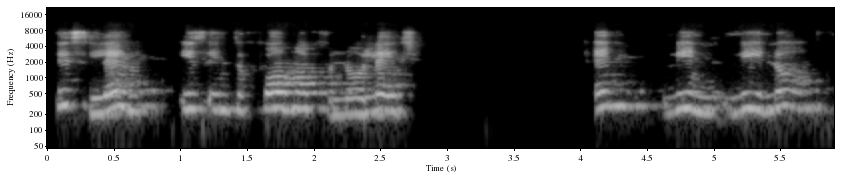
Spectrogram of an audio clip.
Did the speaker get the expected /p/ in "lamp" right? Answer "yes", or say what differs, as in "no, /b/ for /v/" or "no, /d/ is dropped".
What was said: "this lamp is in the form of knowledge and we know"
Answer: no, /p/ is dropped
